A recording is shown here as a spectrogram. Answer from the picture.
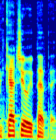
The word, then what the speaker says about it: Cacio e Pepe: This, how do you pronounce that? Cacao Pepe? – Oh, keep going with that one. Cacio e Pepe.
